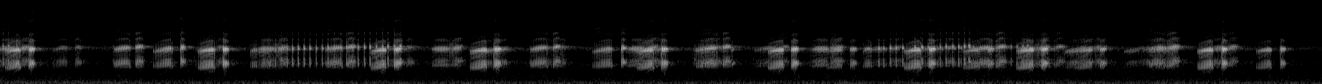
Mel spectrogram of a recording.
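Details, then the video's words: Pacific chorus frogs in the Pacific Northwest call together, a dense stream of raspy two-part 'rib-it' notes overlapping, each frog audibly different from the others. "Sounds of the Northwest: Pacific chorus frogs"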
